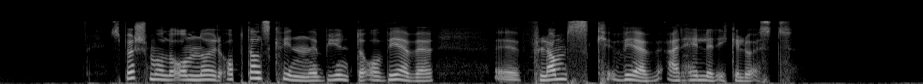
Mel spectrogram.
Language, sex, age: Norwegian, female, 56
